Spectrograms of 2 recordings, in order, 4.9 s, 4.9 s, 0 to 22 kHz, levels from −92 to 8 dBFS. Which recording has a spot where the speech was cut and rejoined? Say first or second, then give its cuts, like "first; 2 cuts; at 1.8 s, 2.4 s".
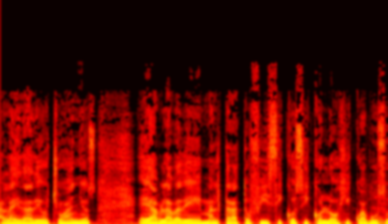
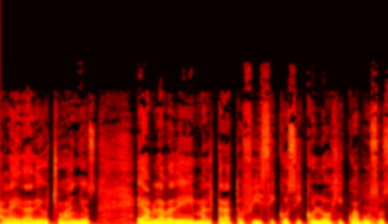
second; 1 cut; at 1.7 s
